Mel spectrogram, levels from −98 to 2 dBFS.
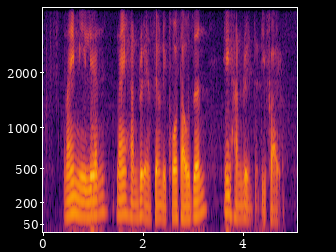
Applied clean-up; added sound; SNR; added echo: neural separator model SepFormer WHAM!.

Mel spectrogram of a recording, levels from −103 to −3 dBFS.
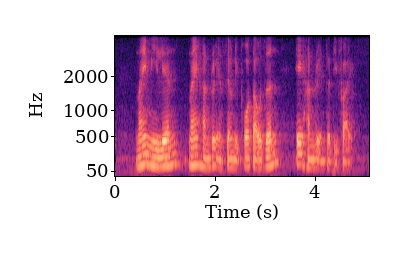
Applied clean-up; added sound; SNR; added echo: none; none; none; none.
